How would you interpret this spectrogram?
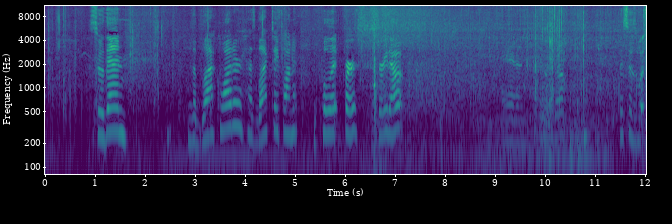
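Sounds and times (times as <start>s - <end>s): waste water rushing through hose: 6.1s - 12.0s.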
